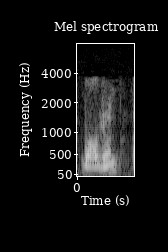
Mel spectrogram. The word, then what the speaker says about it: Waldron: my name is Burke Waldron. That's spelled W-A-L-D-R-O-N.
